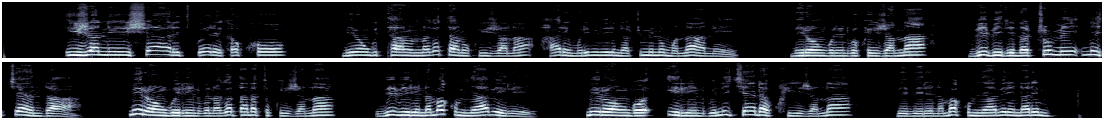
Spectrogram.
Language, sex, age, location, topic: Kinyarwanda, male, 25-35, Huye, health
